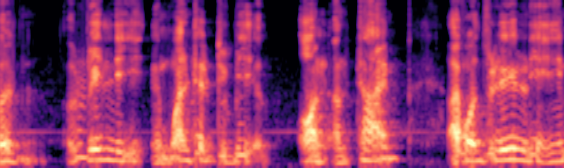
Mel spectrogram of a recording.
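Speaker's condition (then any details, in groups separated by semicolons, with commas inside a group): Paraplegia with essential tremor; chronic, with essential tremor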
